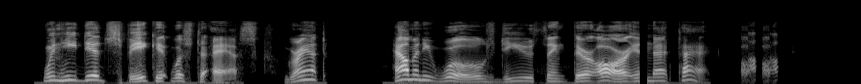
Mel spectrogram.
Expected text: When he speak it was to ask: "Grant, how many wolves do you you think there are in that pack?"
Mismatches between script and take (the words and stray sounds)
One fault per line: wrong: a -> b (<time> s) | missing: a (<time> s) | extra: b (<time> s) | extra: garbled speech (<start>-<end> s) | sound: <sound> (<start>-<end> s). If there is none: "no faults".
extra: did (0.8 s)
missing: you (5.3 s)
sound: dropout (6.4-6.5 s)
sound: laugh (7.4-7.8 s)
